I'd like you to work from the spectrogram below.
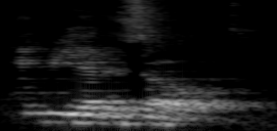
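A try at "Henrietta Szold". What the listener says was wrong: The S is pronounced as an S in Hungarian. She always wrote with a summit. Summit, Aleph, Lamed, Dalet.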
